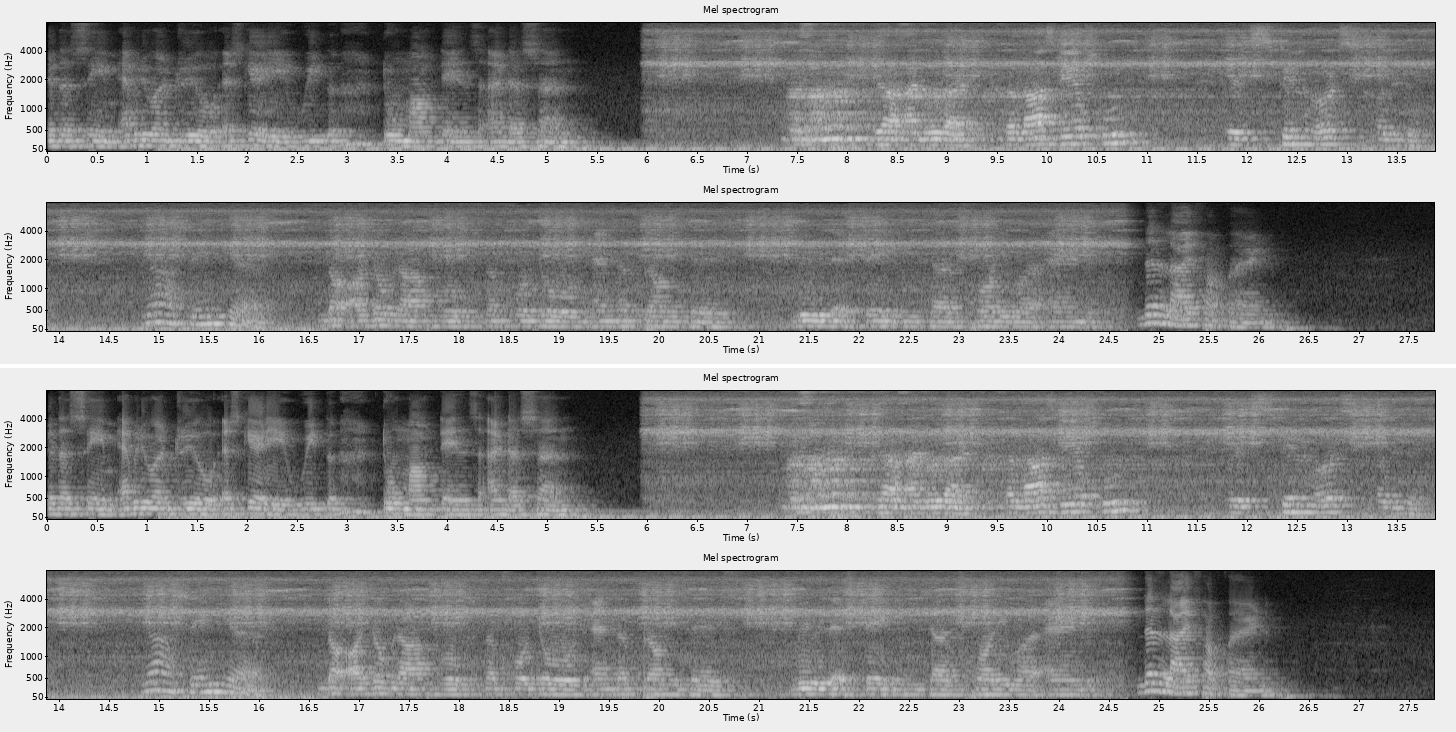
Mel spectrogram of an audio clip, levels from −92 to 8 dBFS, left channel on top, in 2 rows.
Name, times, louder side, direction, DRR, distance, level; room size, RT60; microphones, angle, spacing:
voice 1, 0.0-5.3 14.6-16.0 16.6-24.3 24.8-26.1, right 1 dB, 60° right, 3 dB, 0.5 m, -22 dB
sound 1, 1.0-16.6, left 1 dB, 65° left, 1.0 m, -30 dB
sound 2, 5.9-24.7, right 2 dB, 85° right, 1.0 m, -24 dB
sound 3, 7.3-12.7, right 1 dB, 25° right, 0.7 m, -22 dB
voice 2, 7.8-9.3 9.6-10.8 11.8-13.7, left 1 dB, 40° left, -2 dB, 0.7 m, -19 dB
2.9 x 2.2 x 3.2 m, 0.86 s
head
